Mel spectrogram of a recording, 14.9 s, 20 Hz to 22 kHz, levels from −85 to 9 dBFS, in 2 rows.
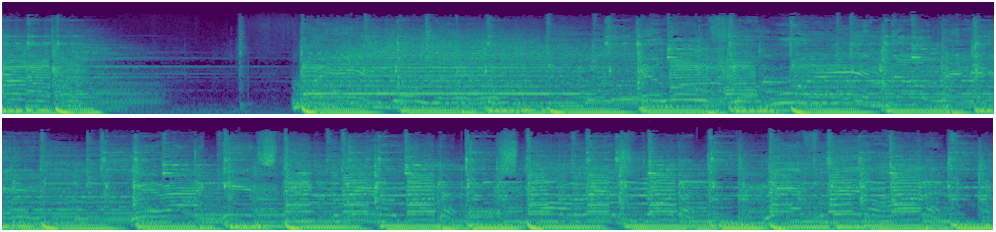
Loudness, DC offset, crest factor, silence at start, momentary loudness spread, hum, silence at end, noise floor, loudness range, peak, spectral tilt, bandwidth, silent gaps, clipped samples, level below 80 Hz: -14 LUFS; under 0.1%; 14 dB; 0 s; 4 LU; none; 0 s; -45 dBFS; 2 LU; 0 dBFS; -3.5 dB/octave; 15.5 kHz; none; under 0.1%; -20 dBFS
